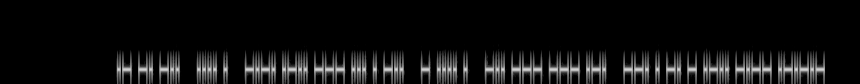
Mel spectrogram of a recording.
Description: Morse code, heard as a keyed tone, about 44 wpm, 700 Hz. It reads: AND HE CLOSED THE DOOR GENTLY.
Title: Sentences from Top 1500 Words 45wpm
